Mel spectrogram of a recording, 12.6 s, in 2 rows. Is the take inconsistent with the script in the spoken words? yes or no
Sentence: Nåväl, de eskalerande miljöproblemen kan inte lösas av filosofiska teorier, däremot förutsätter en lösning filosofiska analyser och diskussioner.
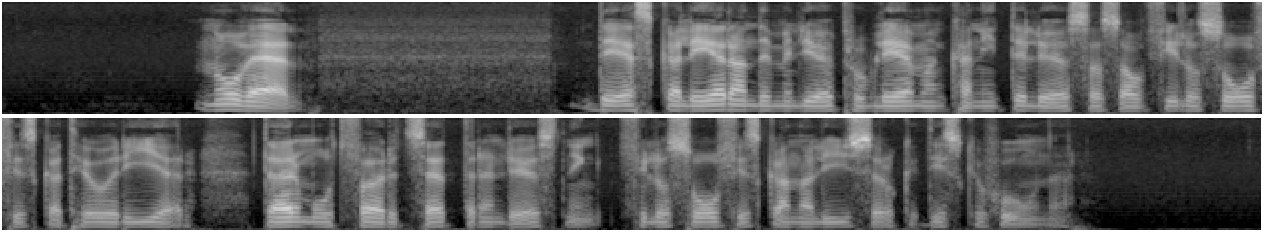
no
